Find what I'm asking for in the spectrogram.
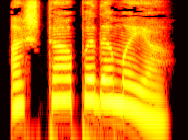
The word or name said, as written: ಅಷ್ಟಾಪದಮಯ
